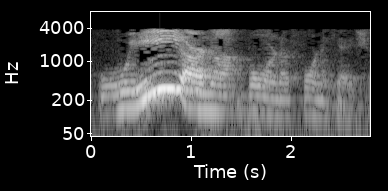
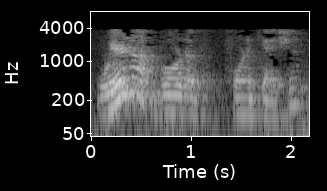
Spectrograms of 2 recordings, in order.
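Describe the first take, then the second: First: The word "we" carries strong stress. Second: No word stands out with special stress. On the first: They imply that the other person was born that way. The speaker calls it right. "get the intonation right" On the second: A plain denial about their own birth. The speaker calls it wrong. "they're not just saying"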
